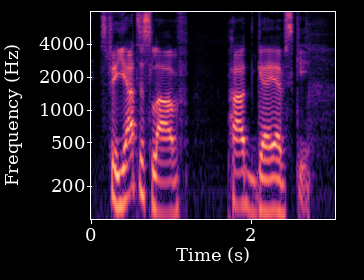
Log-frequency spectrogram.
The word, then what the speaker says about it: Svyatoslav Podgaevsky: Svyatoslav Podgivinsky. – That was close. – Podgivinsky, I don't know. – Svyatoslav Podgaevsky. – Otherwise just known as the alphabet. – Svyatoslav. That's how you say it. Svyatoslav Podgaevsky.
